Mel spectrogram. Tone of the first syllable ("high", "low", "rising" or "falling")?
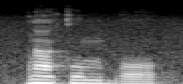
high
